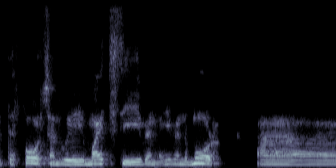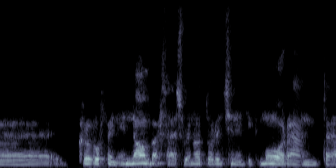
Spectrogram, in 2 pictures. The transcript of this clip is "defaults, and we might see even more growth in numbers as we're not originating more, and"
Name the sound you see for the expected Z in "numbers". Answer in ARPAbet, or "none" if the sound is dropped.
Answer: S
